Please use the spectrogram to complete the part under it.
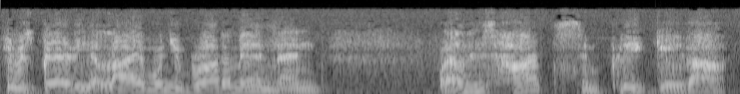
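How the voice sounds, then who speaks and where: An actor playing a grave, puzzled hospital doctor in a radio drama, speaking formally and earnestly. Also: male voice, mid-range voice, expressive, a little slow, a bit bright. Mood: grave, sympathetic. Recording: dull, noisy old radio broadcast.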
